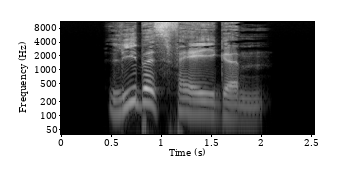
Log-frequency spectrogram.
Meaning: strong dative masculine/neuter singular of liebesfähig
- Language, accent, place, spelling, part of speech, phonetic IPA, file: German, Germany, Berlin, liebesfähigem, adjective, [ˈliːbəsˌfɛːɪɡəm], De-liebesfähigem.ogg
